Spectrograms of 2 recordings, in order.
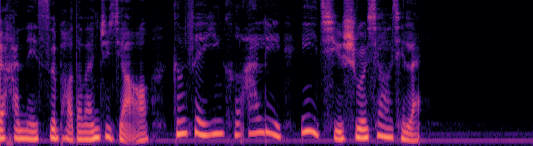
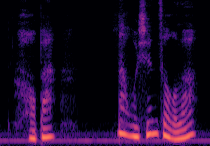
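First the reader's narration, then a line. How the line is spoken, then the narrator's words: Sighing. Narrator (Chinese): 妈妈叹了口气说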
